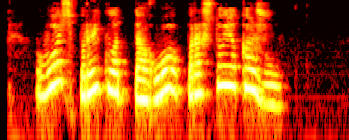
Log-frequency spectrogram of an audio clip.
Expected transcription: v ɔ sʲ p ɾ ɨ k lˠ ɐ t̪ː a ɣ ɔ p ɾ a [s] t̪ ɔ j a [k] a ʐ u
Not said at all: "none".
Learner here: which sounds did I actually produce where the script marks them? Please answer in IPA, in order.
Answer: ʂ, k

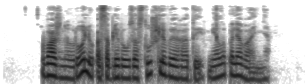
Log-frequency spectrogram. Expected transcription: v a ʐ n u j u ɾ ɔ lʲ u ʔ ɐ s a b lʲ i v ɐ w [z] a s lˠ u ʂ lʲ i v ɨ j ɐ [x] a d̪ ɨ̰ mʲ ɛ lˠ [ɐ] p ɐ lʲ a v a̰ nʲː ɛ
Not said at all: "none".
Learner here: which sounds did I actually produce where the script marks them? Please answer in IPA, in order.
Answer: z, ɣ, ɐ

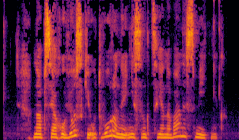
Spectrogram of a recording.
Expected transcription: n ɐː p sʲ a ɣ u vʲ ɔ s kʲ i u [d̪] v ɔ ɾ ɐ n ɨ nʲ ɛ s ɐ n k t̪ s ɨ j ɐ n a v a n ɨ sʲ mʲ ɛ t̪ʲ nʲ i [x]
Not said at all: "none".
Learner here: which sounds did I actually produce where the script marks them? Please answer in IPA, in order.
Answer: t̪, k

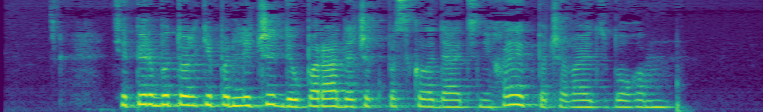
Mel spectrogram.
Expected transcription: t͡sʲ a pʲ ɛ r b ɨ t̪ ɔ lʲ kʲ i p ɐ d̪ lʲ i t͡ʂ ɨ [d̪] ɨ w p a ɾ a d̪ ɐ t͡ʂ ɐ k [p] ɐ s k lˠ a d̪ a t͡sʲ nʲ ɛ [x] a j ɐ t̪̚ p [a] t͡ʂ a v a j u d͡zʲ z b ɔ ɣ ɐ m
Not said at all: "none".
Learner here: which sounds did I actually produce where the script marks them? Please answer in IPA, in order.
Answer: d̪, p, x, ɐ

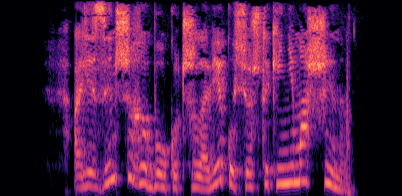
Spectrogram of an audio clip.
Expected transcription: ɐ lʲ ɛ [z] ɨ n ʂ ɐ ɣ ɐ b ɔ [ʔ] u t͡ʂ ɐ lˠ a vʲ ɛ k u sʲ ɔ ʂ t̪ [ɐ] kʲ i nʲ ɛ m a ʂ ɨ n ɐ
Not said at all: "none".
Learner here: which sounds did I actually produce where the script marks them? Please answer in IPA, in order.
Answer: z, k, ɐ

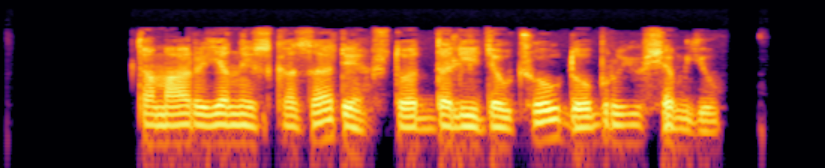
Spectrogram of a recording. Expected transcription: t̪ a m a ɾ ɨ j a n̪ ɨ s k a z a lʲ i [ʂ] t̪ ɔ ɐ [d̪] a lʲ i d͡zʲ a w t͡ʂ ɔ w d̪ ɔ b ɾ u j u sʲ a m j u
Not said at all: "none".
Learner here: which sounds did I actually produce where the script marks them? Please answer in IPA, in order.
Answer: ʂ, d̪ː

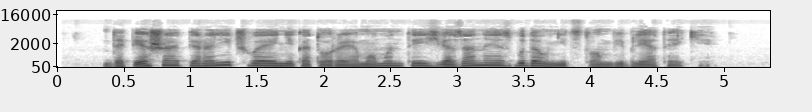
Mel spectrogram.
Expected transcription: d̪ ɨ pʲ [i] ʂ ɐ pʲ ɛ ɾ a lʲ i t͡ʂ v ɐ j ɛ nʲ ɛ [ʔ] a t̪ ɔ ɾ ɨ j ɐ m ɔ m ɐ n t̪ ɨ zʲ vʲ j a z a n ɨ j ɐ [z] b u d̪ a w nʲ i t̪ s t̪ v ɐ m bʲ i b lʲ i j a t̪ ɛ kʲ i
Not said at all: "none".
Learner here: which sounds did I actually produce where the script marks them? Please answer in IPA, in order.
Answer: ɛ, k, z

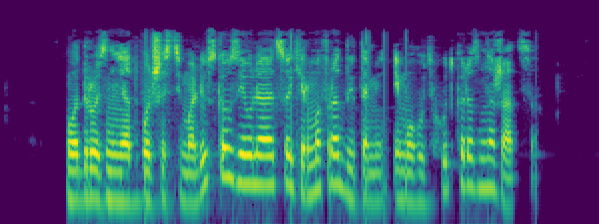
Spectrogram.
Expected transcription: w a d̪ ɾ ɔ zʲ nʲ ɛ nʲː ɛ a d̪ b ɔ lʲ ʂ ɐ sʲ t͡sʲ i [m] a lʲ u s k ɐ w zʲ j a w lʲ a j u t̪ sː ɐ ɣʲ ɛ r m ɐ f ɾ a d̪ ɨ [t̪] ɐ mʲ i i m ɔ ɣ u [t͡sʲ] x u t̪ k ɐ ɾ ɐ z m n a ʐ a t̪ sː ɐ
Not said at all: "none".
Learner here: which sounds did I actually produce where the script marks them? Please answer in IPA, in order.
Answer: m, t̪, t͡sʲ

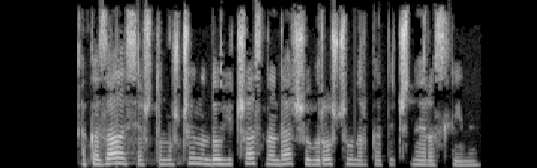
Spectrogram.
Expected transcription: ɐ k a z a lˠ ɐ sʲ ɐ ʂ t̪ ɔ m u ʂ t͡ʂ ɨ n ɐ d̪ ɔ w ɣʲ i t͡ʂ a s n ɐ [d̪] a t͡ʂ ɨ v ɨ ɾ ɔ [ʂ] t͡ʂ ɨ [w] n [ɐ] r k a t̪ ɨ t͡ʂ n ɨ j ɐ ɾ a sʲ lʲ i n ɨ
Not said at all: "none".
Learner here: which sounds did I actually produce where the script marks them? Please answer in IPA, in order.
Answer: d̪, ʂ, w, ɐ

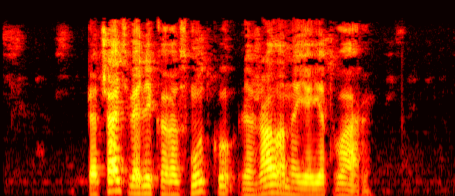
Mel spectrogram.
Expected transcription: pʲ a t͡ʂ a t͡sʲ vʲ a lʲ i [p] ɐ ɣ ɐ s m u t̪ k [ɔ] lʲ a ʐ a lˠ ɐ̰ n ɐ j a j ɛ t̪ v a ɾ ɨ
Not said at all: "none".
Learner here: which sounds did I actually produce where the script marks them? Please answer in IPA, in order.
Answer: k, u

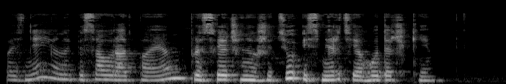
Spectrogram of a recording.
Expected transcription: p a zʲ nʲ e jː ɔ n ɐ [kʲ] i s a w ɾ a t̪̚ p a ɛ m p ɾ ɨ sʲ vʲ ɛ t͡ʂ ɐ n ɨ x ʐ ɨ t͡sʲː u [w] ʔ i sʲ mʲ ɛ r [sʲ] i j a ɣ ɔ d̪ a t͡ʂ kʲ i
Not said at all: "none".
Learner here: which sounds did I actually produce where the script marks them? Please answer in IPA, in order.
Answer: pʲ, none, t͡sʲ

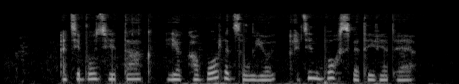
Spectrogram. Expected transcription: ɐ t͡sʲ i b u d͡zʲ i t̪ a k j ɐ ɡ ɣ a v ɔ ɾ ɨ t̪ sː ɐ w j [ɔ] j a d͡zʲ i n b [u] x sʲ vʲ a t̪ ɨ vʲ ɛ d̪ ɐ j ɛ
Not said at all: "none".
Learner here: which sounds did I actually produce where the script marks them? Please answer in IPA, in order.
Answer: ɔ, ɔ

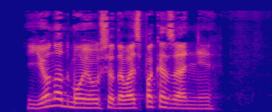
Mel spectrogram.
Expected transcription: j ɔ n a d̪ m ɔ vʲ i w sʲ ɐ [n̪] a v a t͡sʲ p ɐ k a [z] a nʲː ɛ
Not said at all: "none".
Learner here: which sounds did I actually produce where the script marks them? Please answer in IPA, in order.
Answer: d̪, z

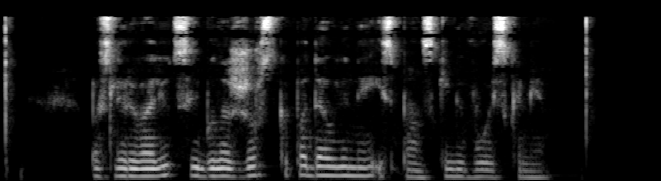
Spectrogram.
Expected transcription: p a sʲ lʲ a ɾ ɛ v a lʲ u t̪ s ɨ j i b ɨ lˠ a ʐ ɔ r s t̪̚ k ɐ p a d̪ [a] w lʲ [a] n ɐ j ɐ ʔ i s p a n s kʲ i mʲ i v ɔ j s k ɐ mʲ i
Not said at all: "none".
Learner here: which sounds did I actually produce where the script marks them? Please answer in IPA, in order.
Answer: a, ɛ

